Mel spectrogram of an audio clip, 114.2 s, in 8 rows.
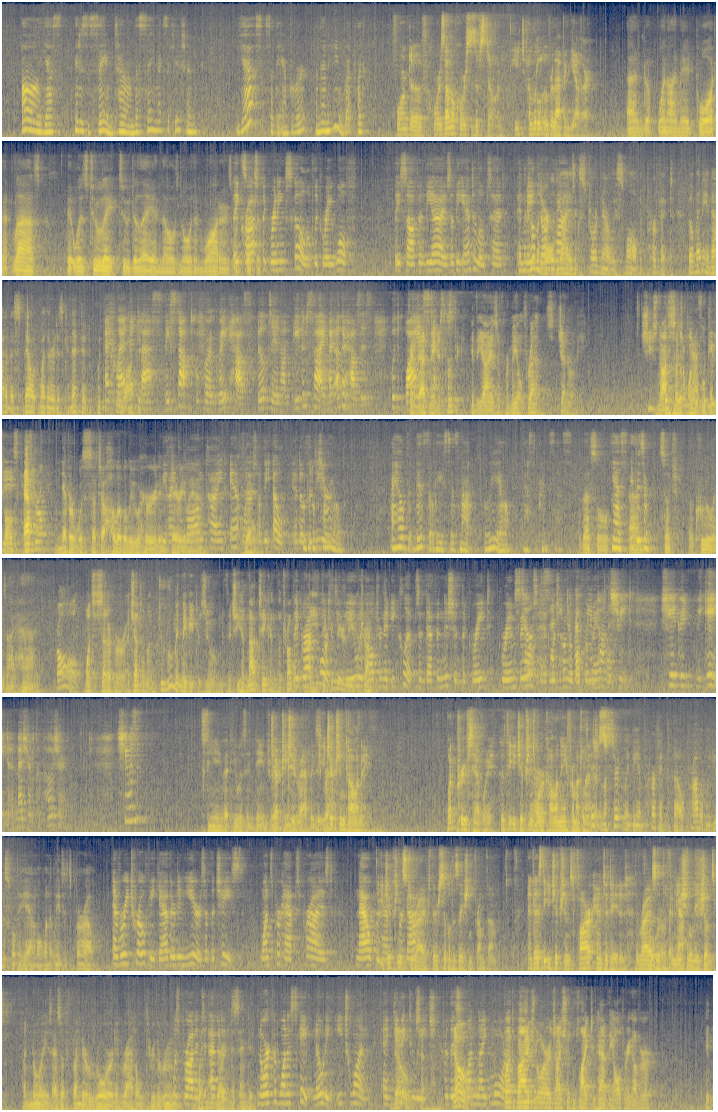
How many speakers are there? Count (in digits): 8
